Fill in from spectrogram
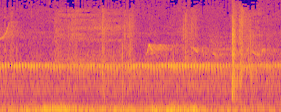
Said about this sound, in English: Of course, these frogs singing.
